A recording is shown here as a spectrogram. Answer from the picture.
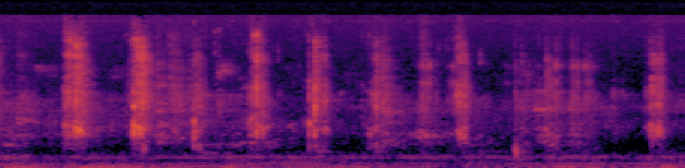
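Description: Chewing and crunching a mouthful of raw jengkol beans and rice, with crisp crunches coming about twice a second in a steady rhythm.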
